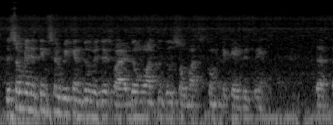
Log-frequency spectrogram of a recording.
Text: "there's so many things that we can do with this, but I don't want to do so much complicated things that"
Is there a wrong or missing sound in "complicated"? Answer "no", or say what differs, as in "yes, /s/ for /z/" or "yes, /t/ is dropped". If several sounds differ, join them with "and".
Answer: no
